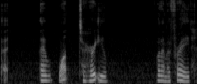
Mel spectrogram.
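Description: A woman voicing an intense young girlfriend in an intimate audio roleplay, speaking very slowly in a husky, gravelly voice. Her tone is dark and mellow, and she drops into close, breathy whispers and halting stammers. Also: mid-range voice, fairly even intonation. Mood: tender, conflicted.

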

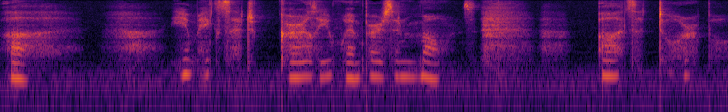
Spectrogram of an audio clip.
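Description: A woman in an intimate audio roleplay, speaking softly and coaxingly, often dropping into whispers between breathy sighs and murmurs. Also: on the high side, flat delivery, slow, long pauses. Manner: soft, coaxing and doting, slipping into whispers.

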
